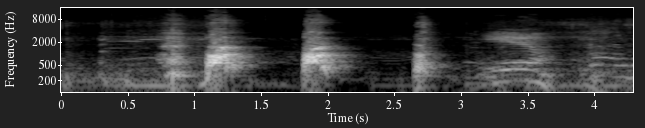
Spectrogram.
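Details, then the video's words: Dog named Alice barking at the vacuum cleaner while her owner touches it: four harsh barks of falling loudness, then a softer tonal, voice-like sound at the end over a low hum. "Alice likes to bark at the vacuum cleaner as long as my hand is on it"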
